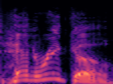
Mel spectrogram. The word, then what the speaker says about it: Henrico: Or in Richmond and Henrico. No, you did not you didn't say it right. What? You didn't say that county right. It's Henrico. Oh. Go ahead. Henrico, how about that?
